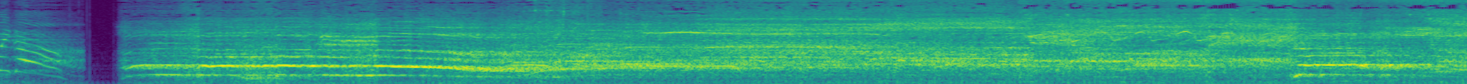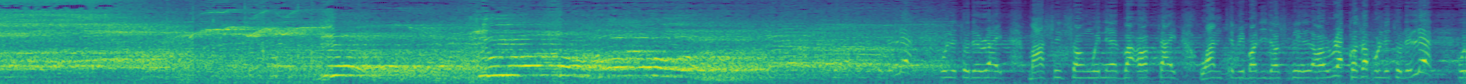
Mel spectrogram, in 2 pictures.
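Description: Loud electronic dance music with a pounding beat plays.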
